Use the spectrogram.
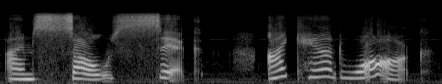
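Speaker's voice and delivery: slow high moaning sick rabbit. Acted. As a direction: moan it out like you're ill. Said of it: "He opened the door and moaned".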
